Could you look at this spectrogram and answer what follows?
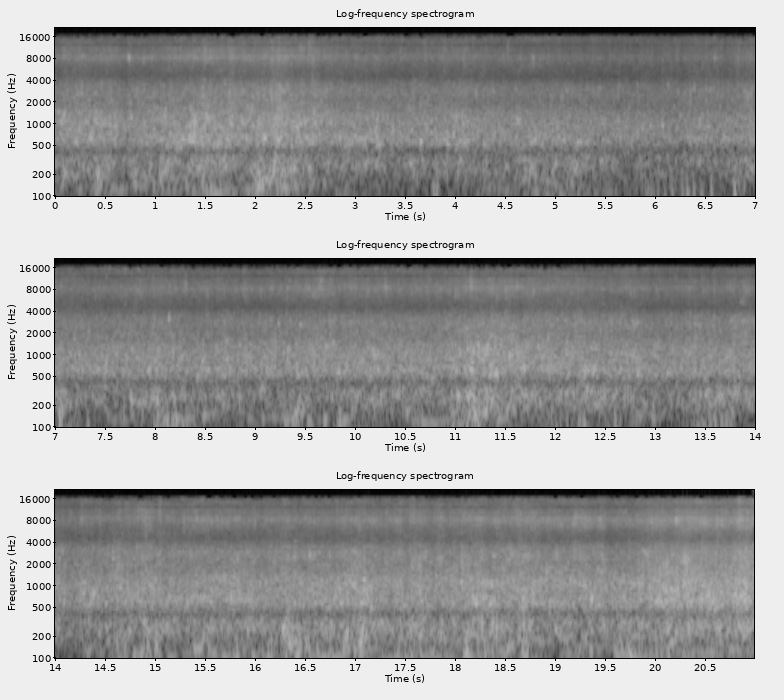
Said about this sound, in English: It's really lovely to feel the pulse of this river. I imagine the glaciers high above breathing. And that's the breath of this river. Every once in a while it slows down a bit and then picks up. Everything breathing together.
